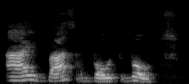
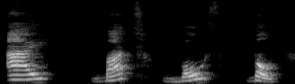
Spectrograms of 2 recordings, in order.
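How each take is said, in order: First: Very slow, calmer model sentence; slow repeat. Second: Very slow, every word laid out, louder; slow model sentence. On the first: Teacher repeating the example sentence very slowly. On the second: Teacher modeling the sentence very slowly for class. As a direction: spell it out slowly for learners. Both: Shown as a demonstration. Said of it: "¿Cómo se pronuncia esa oración?".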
